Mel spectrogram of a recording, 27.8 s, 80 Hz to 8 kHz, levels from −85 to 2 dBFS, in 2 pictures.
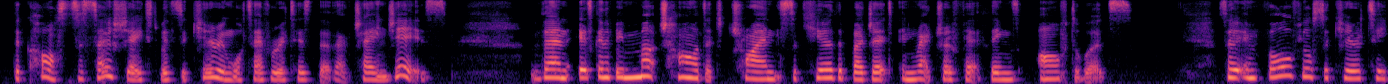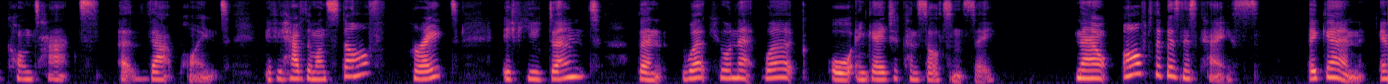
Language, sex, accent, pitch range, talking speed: English, female, British, 205-250 Hz, 135 wpm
